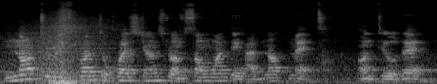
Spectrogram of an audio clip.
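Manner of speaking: calm, even reading from a memoir; measured author reading; book reading. Acted. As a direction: read the passage steadily to the audience. Reads aloud from her book.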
